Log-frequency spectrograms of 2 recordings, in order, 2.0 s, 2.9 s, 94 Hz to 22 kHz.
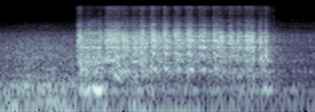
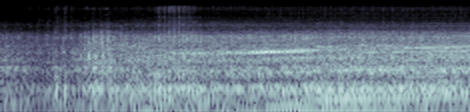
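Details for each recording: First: Maruti Suzuki 800 carburetor engine, intermittent starting noise from the starter side: harsh, rapid metallic grinding about a second while cranking, consistent with starter pinion grinding on the flywheel ring gear. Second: Maruti Suzuki 800 with old carburettor engine, after repair of a crunching start noise traced to a worn flywheel ring gear: brief crank, then it catches and runs smoothly with no grinding from the starter. Starter bendix still due for repair.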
